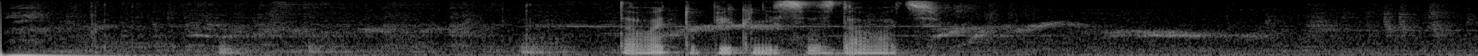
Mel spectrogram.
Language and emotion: Russian, neutral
